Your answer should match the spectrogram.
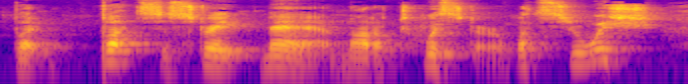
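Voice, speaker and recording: A woman voicing an enormous, jolly male bus driver with a booming voice and stuttering repeats. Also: animated, unhurried. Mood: hearty, obliging.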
